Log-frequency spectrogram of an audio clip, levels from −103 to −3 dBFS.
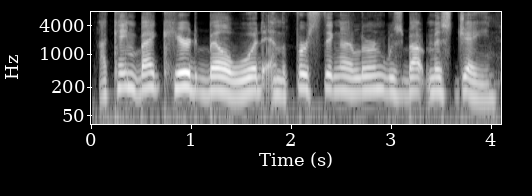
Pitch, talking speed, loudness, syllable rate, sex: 155 Hz, 235 wpm, -19 LUFS, 5.2 syllables/s, male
